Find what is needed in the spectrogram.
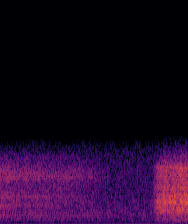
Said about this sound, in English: One more breath deep in through the nose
